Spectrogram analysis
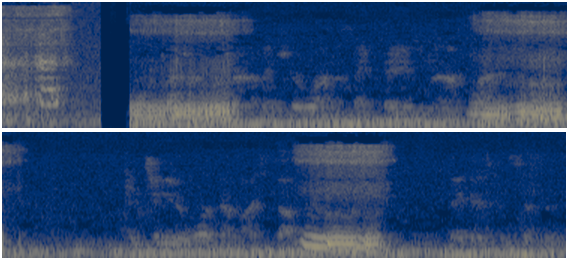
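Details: Kitten snoring loudly in deep sleep, sounding like a grown man.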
